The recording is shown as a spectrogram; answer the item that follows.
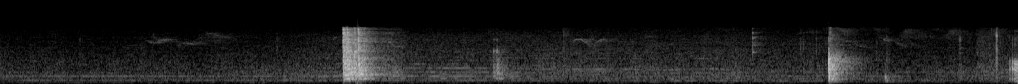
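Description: Metal frying pan and crockery clanking: a loud clank with a short ring about three and a half seconds in, a small knock, and another clank near the end, over a faint steady hum.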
